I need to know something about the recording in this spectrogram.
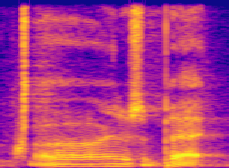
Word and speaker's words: Anderson .Paak: Did I pronounce that right? Anderson .Paak.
